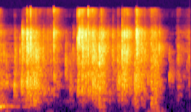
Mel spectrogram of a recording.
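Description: Clear plastic packaging bag crinkling and rustling in irregular crackles as it is pulled open by hand.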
